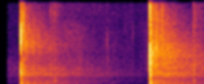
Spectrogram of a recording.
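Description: Two heavy thuds about a second and a quarter apart, each dying away in a long echo: impact sound effects of a logo intro.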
